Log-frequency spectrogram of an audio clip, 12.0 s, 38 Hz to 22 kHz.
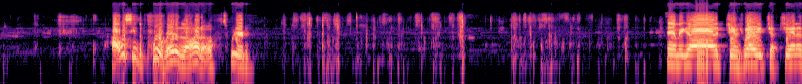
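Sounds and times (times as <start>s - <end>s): cards flipped through by hand: 4.2s - 9.8s.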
